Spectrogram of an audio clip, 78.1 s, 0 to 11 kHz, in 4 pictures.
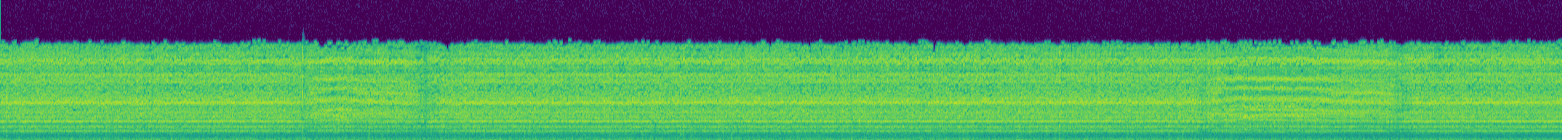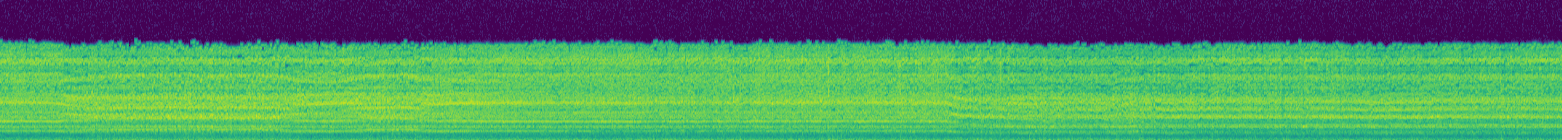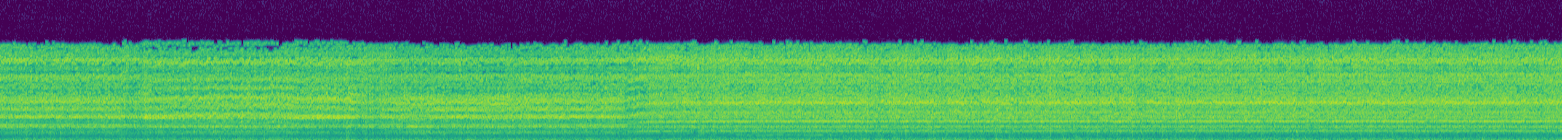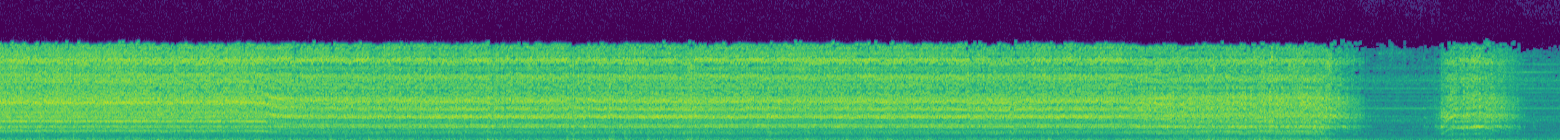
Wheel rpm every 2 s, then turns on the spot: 200, 200, 200, 200, 200, 200, 200, 200, 200, 200, 200, 200, 200, 200, 200, 190, 160, 160, 160, 160, 160, 160, 160, 180, 200, 200, 200, 200, 200, 200, 200, 170, 160, 160, 160, 160, 160, 100, 40.
none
